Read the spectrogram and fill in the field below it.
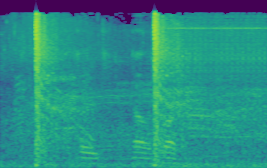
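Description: Creatures growl and groan.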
